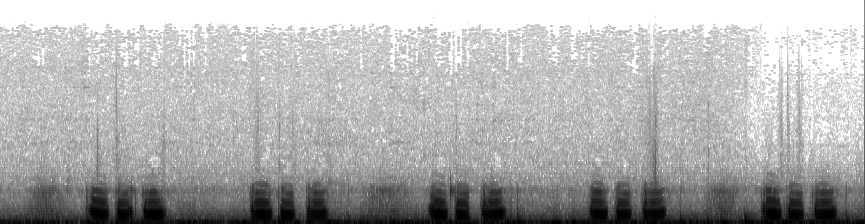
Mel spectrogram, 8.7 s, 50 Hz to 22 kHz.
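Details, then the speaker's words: Normal vocal resonance on chest auscultation as the patient repeats "33": muffled, low-pitched murmured words, with high vowel tones filtered out by the lung parenchyma. "Transmisión de la voz normal. El parínquima pulmonar actúa como un filtro selectivo en el que se pierden los tonos agudos de las vocales, escuchándose la palabra en un murmullo de baja tonalidad."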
